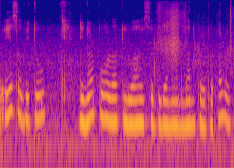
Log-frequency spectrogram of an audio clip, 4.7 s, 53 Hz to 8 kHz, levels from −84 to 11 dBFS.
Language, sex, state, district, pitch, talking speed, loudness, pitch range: Assamese, female, Assam, Kamrup Metropolitan, 210 Hz, 140 wpm, -14 LUFS, 195-235 Hz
